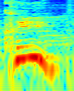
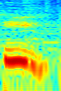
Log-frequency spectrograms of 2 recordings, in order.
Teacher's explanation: Si fuese en alemán se pronunciaría Kru. Es la U francesa, que pones la boca como para decir U, pero dices I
